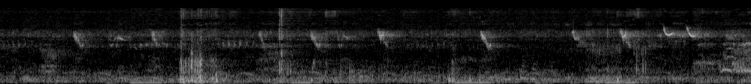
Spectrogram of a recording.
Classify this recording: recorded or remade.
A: recorded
